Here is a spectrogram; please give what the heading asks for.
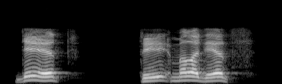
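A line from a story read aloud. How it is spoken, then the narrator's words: Shout. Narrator (Russian): крикнула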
